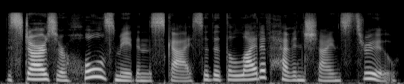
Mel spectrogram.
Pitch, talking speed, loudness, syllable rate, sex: 210 Hz, 240 wpm, -20 LUFS, 5.2 syllables/s, female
